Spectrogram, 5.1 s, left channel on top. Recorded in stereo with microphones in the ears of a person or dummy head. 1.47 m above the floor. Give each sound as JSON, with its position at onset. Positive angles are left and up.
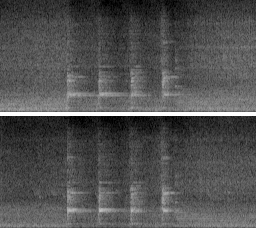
{"t": 1.3, "sound": "hammering", "side_deg": -40, "distance_m": 4.0}
{"t": 3.5, "sound": "a guitar", "side_deg": -45, "distance_m": 5.5}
